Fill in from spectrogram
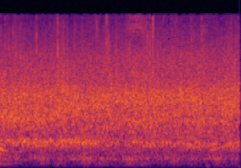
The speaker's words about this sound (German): Und es gibt viel Applaus.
